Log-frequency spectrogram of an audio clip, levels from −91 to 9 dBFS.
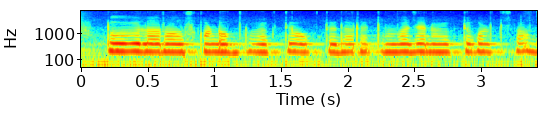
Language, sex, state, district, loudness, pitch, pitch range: Kannada, female, Karnataka, Dharwad, -15 LUFS, 205 Hz, 200-210 Hz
